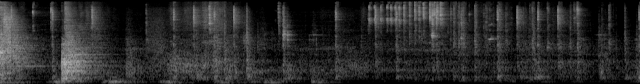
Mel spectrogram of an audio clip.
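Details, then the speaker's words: Dunkirk high-efficiency floor gas boiler: uneven sharp relay clicks, about a hundred a minute, with nothing firing, even with the thermostat disconnected; water found inside; suspected bad control board. "this connector is still clicking back and forth nothing's still operating on and off on and off"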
